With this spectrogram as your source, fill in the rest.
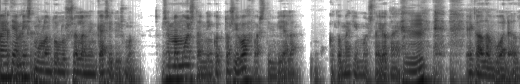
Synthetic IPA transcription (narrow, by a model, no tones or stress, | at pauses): ent̪iæmmist̪mulːont̪ulːusselːɑineŋkæsit̪ysmut̪ | semmæmuist̪ɑnniːŋkot̪osiʋɑhʋɑ̰st̪iʋʋḭælæ̰kot̪omækimmuist̪ɑ̰jot̪ɑin | ʔekɑlt̪ɑʋʋṵɑdḛlt̪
